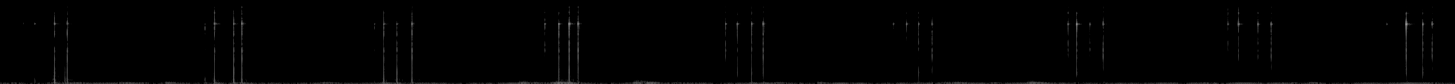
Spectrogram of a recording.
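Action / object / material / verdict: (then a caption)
tap / glass bottle tapped with fingernails / glass / none. Long nails tap an amber glass bottle held in both hands, making quick bursts of two or three sharp, bright clicks about every one and a half seconds. Each tap dies away almost instantly, leaving a quiet, dry pause with a faint low rumble between bursts.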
